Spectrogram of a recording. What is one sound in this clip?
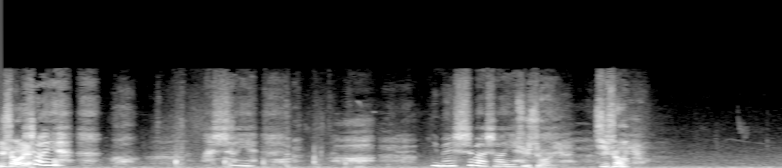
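A young man calls out anxiously, close by.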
